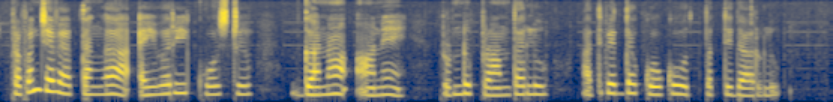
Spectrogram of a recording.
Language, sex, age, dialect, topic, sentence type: Telugu, female, 25-30, Central/Coastal, agriculture, statement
